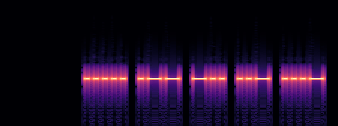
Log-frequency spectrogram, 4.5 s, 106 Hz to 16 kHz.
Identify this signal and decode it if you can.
Morse code, heard as a keyed tone, about 20 wpm, 700 Hz. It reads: 5WDUV
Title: Five Challenging Letter-Number Combinations 20wpm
